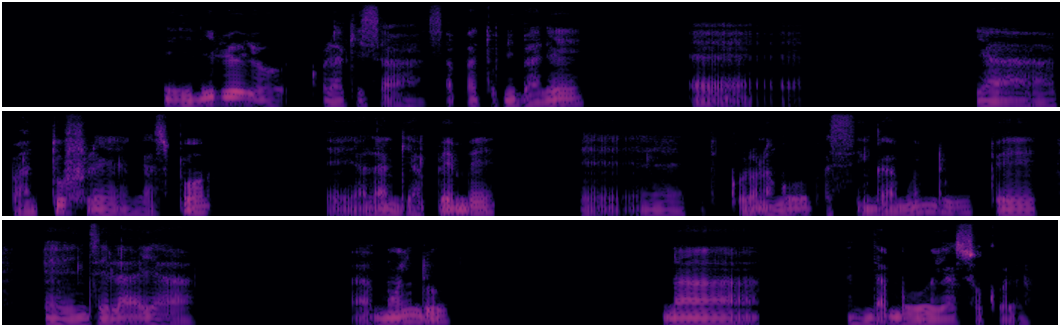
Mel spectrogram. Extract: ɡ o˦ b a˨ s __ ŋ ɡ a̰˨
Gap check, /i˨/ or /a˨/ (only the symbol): i˨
